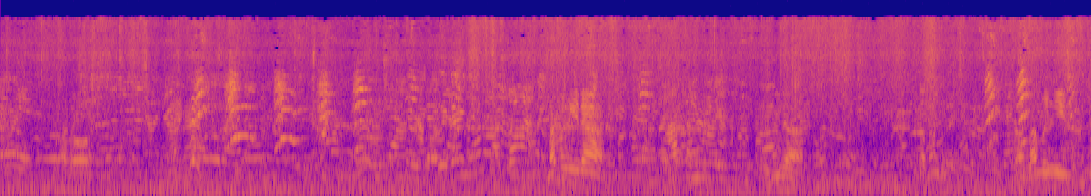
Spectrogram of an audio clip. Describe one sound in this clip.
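Several women chatter with animation close by.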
